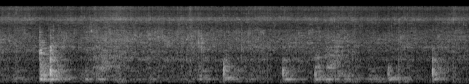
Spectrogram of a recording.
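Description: Potato wedges sizzling in hot mustard oil in a kadai while a spatula stirs them, with a run of short scrapes and knocks of the spatula against the pan, the sharpest about half a second in, over a steady sizzle.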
